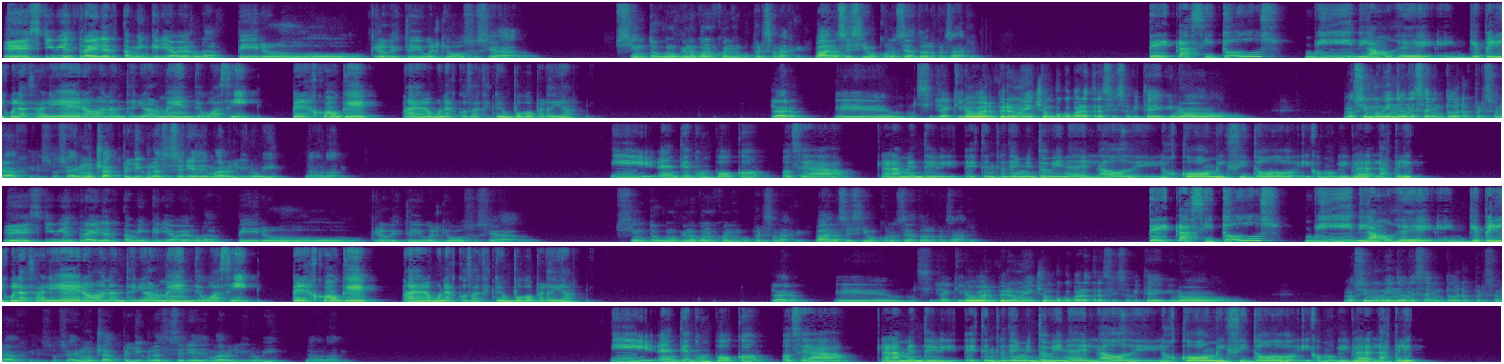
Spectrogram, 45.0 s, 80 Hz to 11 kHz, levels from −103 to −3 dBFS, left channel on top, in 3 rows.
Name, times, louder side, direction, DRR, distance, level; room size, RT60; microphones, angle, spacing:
voice 1, 0.0-5.3 6.2-9.8 22.7-23.0 23.3-27.4 28.4-33.4, left 3 dB, 85° left, 0.7 m, -30 dB
voice 2, 11.5-12.7 13.0-17.5 17.9-18.7 19.0-20.8 36.1-38.5 38.8-44.1, right 1 dB, 15° right, 0.9 m, -27 dB
23.5 x 10.0 x 2.8 m
head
